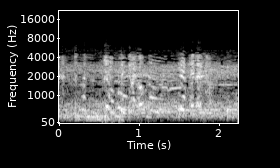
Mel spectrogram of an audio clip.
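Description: A woman crying, her voice rising and breaking unevenly, over a steady hiss of rain.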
